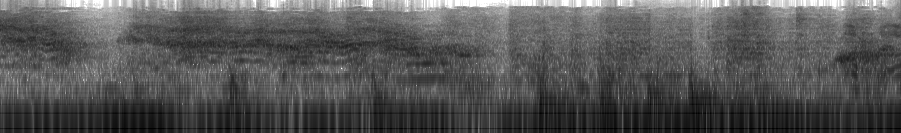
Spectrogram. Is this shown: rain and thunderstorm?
no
